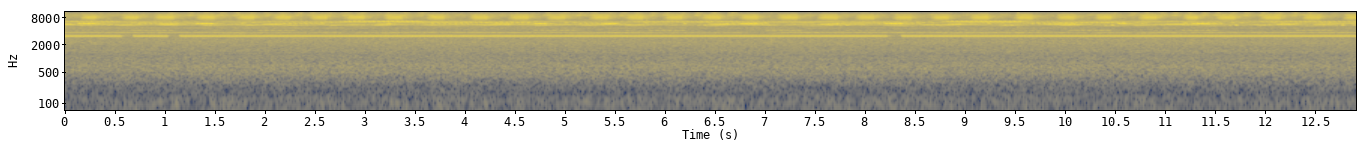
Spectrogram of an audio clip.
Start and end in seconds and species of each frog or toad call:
none
11:30pm

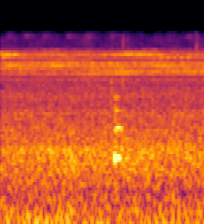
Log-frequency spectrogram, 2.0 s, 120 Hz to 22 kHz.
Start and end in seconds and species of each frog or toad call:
1.0	1.5	blacksmith tree frog
3:45am

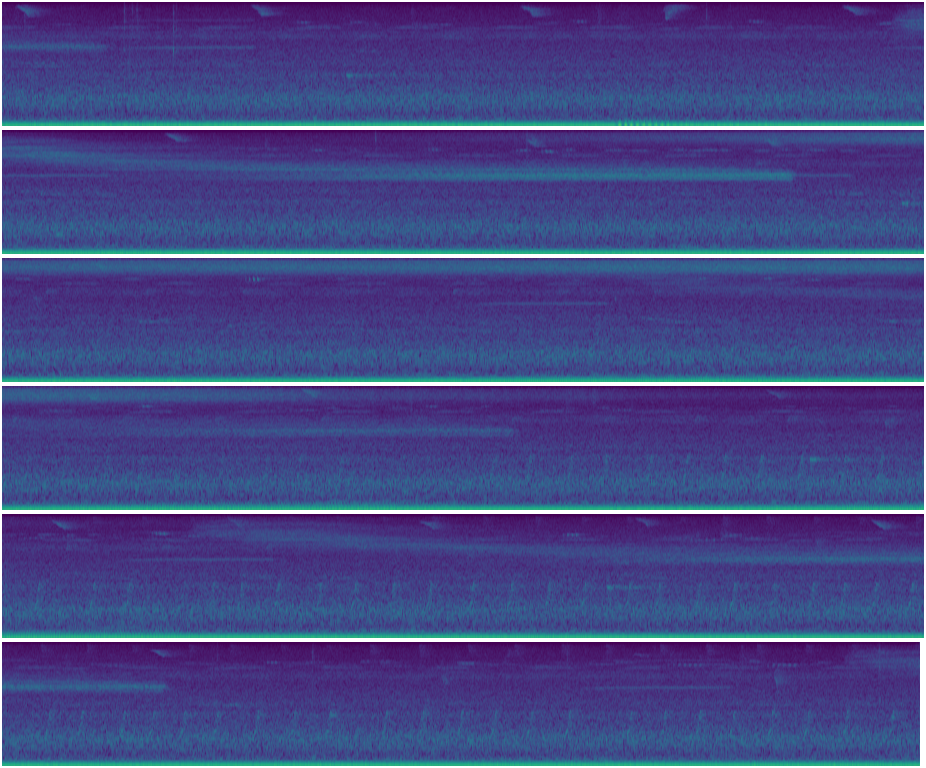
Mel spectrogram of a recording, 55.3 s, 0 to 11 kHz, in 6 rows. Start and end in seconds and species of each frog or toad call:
25.3	55.2	Iporanga white-lipped frog
5:30pm

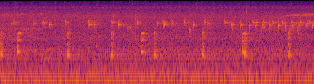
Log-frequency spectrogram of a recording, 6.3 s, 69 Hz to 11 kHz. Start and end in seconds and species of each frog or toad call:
0.0	1.2	two-colored oval frog
0.0	6.2	blacksmith tree frog
0.0	6.2	Cochran's lime tree frog
4.6	6.2	Bischoff's tree frog
5.5	6.2	two-colored oval frog
1:00am

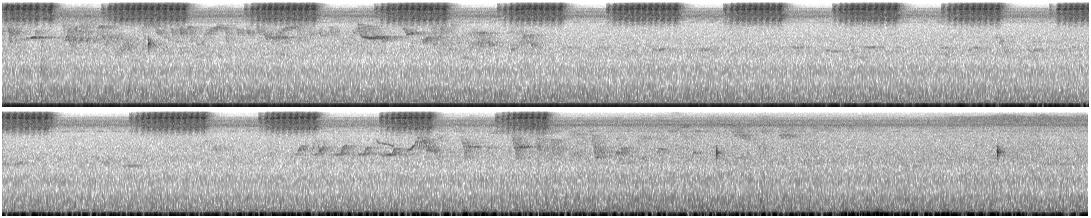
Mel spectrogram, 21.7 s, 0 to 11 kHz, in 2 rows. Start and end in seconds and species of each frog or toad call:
1.4	1.6	Cochran's lime tree frog
18.0	18.1	Cochran's lime tree frog
20.8	20.9	Cochran's lime tree frog
6:45pm

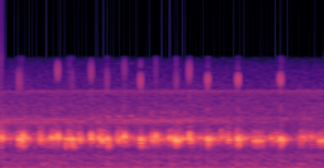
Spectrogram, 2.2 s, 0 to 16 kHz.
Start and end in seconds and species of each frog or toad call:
0.0	2.1	blacksmith tree frog
0.0	2.1	two-colored oval frog
0.0	2.1	Cochran's lime tree frog
1.0	2.1	Physalaemus cuvieri
7:30pm

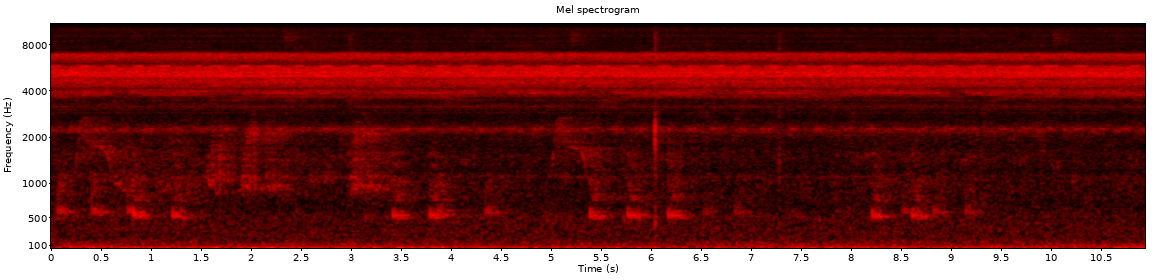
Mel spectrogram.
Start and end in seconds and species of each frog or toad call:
0.0	1.4	Usina tree frog
1.5	3.5	Boana albopunctata
3.4	6.5	Usina tree frog
8.2	9.5	Usina tree frog
8:30pm

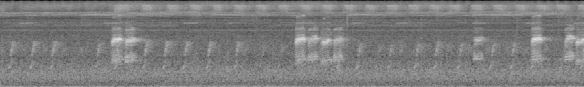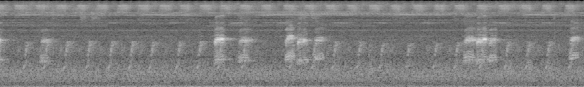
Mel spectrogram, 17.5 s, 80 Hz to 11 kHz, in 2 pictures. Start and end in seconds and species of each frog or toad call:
0.0	17.5	Iporanga white-lipped frog
1.6	2.2	white-edged tree frog
4.2	5.4	white-edged tree frog
6.9	9.9	white-edged tree frog
11.8	13.6	white-edged tree frog
15.6	17.5	white-edged tree frog
11:00pm

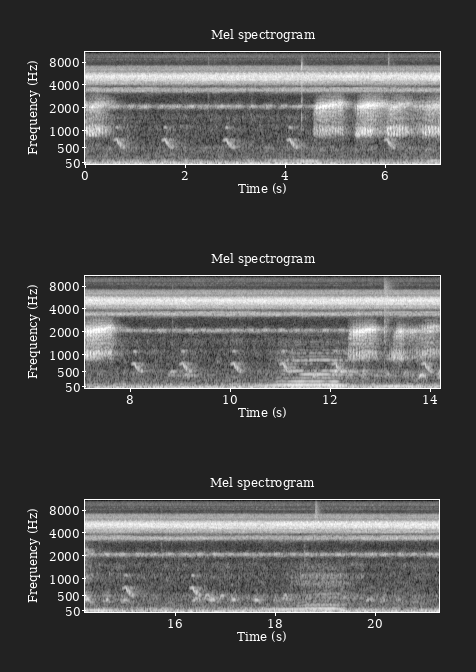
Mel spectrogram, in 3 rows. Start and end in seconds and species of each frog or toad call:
0.0	0.7	Boana albopunctata
0.0	4.6	Physalaemus cuvieri
4.3	7.9	Boana albopunctata
5.9	6.7	Physalaemus cuvieri
7.9	10.6	Physalaemus cuvieri
12.1	14.4	Boana albopunctata
13.8	16.9	Physalaemus cuvieri
2:00am

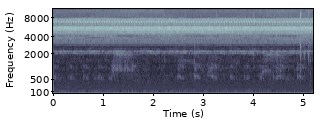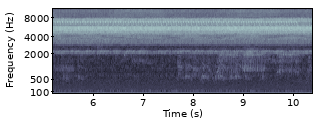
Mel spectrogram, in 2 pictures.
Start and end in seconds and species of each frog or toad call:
0.0	1.3	Usina tree frog
1.0	1.7	Boana albopunctata
2.4	5.1	Usina tree frog
7.7	9.2	Usina tree frog
8.5	10.2	Boana albopunctata
10:45pm

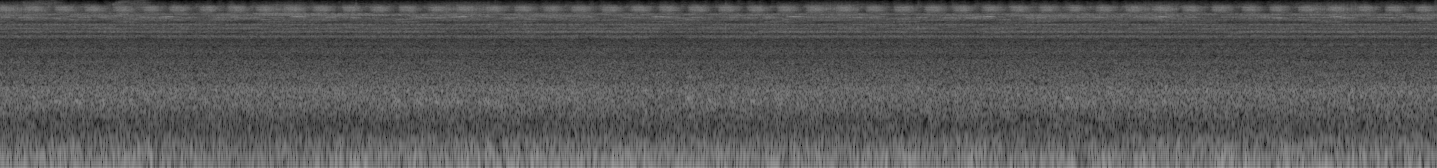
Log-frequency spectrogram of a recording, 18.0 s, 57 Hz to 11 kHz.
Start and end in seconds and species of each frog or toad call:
none
12:30am

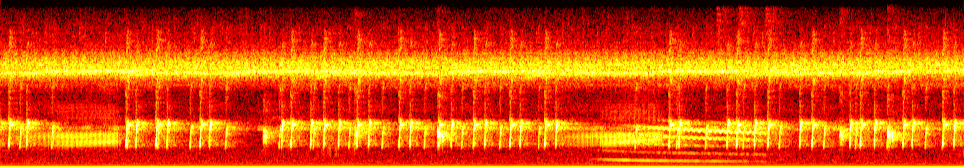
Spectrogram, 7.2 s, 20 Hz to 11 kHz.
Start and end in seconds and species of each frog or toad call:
0.0	7.2	pointedbelly frog
0.0	7.2	Pithecopus azureus
4.5	6.1	menwig frog
1:30am

